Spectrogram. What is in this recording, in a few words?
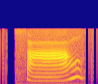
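"saang2", Cantonese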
